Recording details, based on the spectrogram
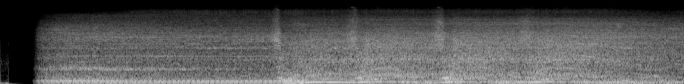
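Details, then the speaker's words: BMW E34 with M50 engine after oil change to 10W-40, which cured a loud lifter tick from incorrect oil: starts, settles, then takes throttle blips with a smooth even note and no top-end ticking; slight exhaust leak remains. "finished off the oil change i put in the 10w40 and this motor is quiet as can be the thing sounds great it's running great"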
